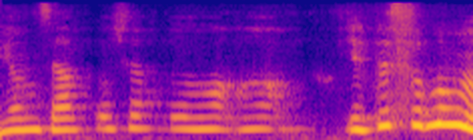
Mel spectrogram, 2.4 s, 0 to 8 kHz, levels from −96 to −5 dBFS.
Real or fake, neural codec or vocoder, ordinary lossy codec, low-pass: fake; codec, 16 kHz in and 24 kHz out, 0.8 kbps, FocalCodec, streaming, 65536 codes; MP3, 48 kbps; 7.2 kHz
